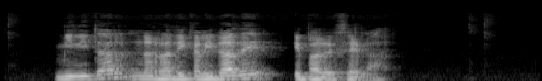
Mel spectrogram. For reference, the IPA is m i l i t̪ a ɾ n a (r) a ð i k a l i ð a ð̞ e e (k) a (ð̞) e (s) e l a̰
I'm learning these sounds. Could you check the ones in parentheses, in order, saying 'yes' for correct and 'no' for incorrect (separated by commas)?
yes, no, yes, no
